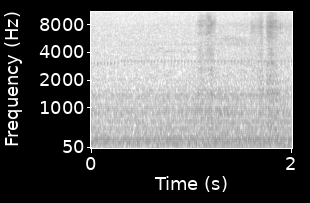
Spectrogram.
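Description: Faint rustle of a hand brushing over a comic book's paper page, two soft brushes about a second in and near the end.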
